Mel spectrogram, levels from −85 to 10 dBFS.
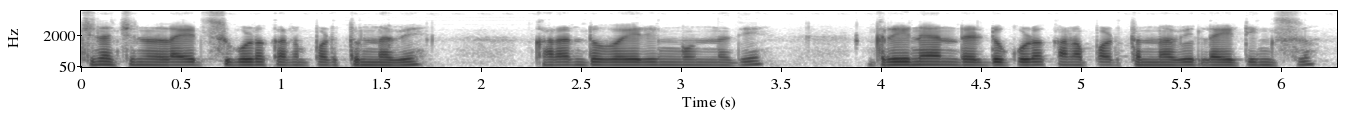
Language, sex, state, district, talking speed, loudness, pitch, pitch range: Telugu, male, Telangana, Mahabubabad, 145 wpm, -16 LUFS, 145 Hz, 140-150 Hz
